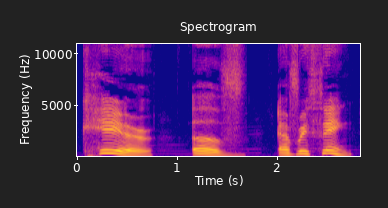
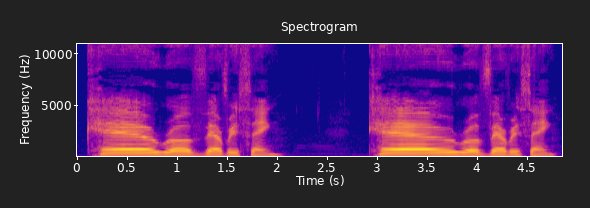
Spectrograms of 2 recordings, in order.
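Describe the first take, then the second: First: "Care of everything" in three separate words. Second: "care of everything" joined end to start without gaps; linked pronunciation. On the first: Teacher naming three words, "Care of everything" said separately. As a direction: leave a clear gap after "Care" and after "of". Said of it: "三个单词". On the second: Teacher demonstrating linking, "care of everything" run together. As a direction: carry r into "of" and v into "everything". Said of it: "连读成". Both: Shown as a demonstration.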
